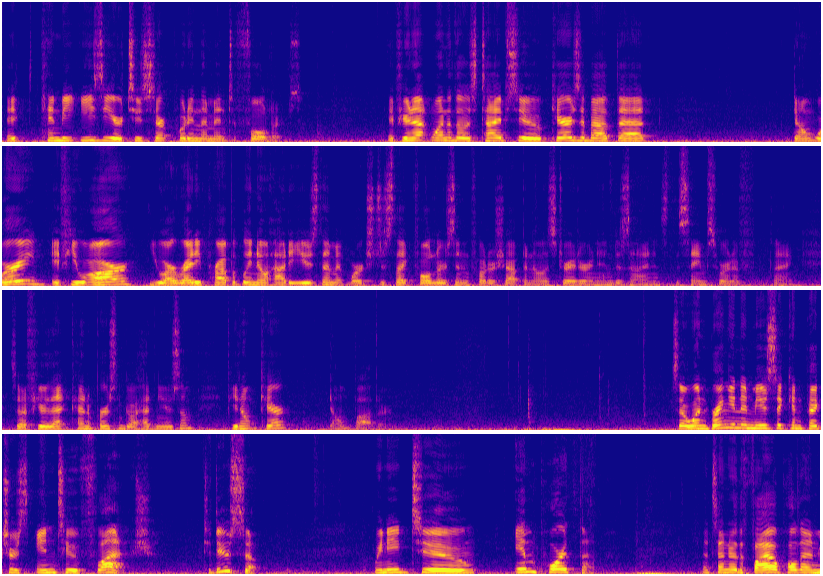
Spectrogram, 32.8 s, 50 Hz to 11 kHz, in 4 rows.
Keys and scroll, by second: 22.5 typing.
